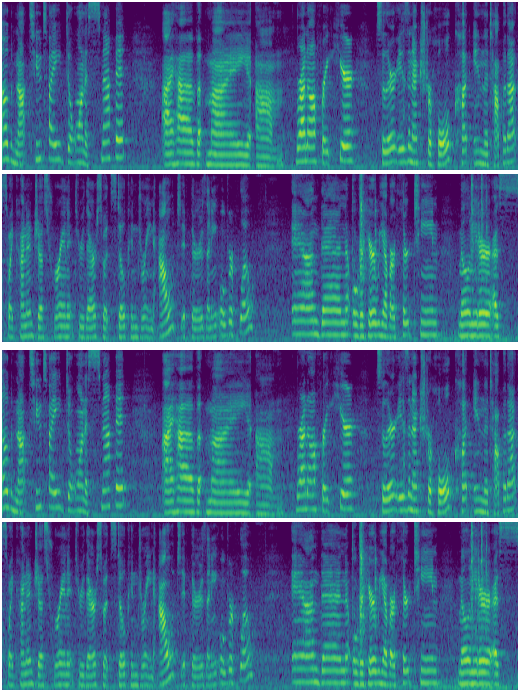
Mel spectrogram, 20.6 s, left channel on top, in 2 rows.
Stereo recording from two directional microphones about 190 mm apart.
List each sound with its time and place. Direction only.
0.0 s a woman's voice: centre (ahead or behind)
